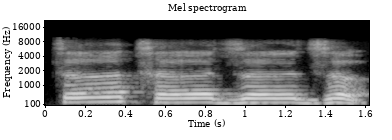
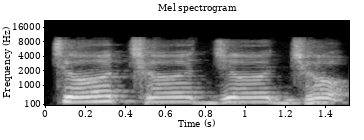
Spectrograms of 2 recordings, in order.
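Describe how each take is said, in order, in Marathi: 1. व्यंजनांचं उच्चारण मराठी पद्धतीने केलं आहे. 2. व्यंजनांचं उच्चारण संस्कृत पद्धतीने केलं आहे. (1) "मराठीमध्ये च, छ, ज, झ असं उच्चारण केलं जातं" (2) "संस्कृतमध्ये च, छ, ज, झ असं उच्चारण केलं जातं"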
